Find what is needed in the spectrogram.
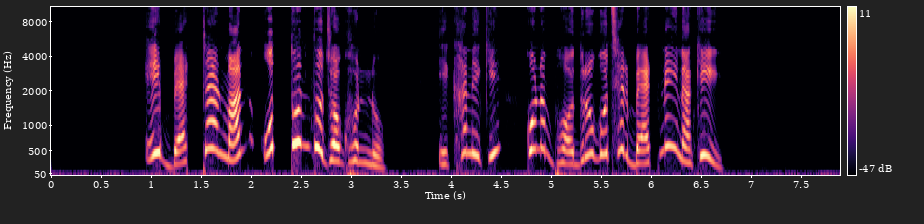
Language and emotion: Bengali, angry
